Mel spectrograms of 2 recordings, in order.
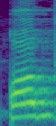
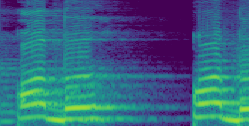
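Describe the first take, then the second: First: क़ब closed dead on the b, no bounce; no qalqalah. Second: क़ब with the final b bouncing open; qalqalah. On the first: Teacher showing what to avoid, क़ब without qalqalah. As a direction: shut the lips on क़ब without any echo. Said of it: "क़ब नहीं पढ़ना". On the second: Teacher showing the right way, qalqalah bounce on क़ब. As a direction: release the ब of क़ब in a short echo. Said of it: "बा को भी लर्जिश दे". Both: Shown as a demonstration.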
